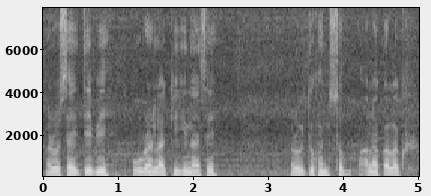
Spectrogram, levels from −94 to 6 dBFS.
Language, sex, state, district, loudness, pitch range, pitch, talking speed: Nagamese, male, Nagaland, Dimapur, -16 LUFS, 120-140 Hz, 125 Hz, 165 wpm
